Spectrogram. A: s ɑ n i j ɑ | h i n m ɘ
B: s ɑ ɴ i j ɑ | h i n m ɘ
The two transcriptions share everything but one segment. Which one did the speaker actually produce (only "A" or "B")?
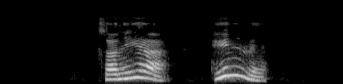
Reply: A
